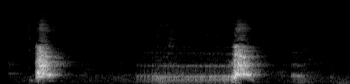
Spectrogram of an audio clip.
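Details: A rescue pup barking at fish: two sharp, loud barks about two seconds apart, with a low rumbling growl filling the gap between them and a soft grunt at the end.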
